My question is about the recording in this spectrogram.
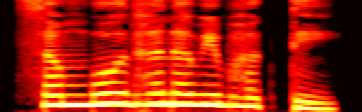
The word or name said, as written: ಸಂಬೋಧನವಿಭಕ್ತಿ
